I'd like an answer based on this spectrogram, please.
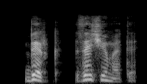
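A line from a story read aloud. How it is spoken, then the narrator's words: Sharp, angry question. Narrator (Russian): Батурин вспыхнул, резко спросил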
